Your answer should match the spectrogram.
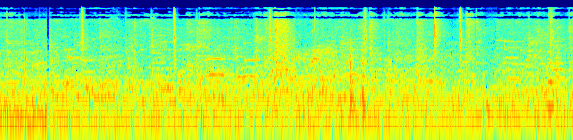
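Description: Background music with the murmur of voices and scattered short clicks.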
